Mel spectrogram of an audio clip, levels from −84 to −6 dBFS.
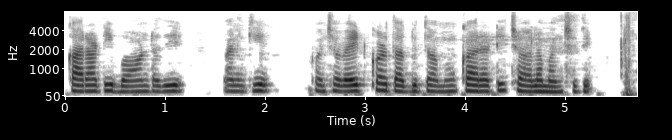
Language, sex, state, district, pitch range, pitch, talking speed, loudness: Telugu, female, Andhra Pradesh, Guntur, 195-215 Hz, 205 Hz, 105 wpm, -23 LUFS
